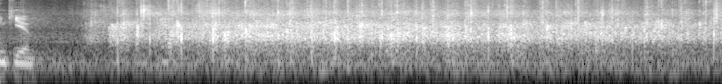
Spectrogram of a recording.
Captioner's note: applause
